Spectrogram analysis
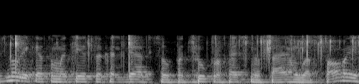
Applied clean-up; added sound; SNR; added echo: none; Crackle; 7 dB; none.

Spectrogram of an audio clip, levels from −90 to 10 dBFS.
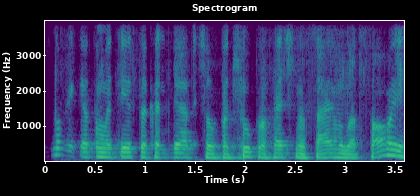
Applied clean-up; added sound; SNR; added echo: neural mask model DeepFilterNet 3.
